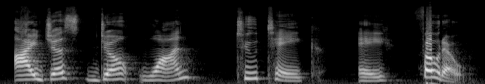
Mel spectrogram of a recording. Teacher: she's not pronouncing the T in the word just, and that is okay, especially when you connect it to another word that starts with a consonant.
